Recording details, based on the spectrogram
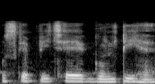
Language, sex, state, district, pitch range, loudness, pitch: Hindi, male, Jharkhand, Garhwa, 125-140 Hz, -13 LUFS, 135 Hz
